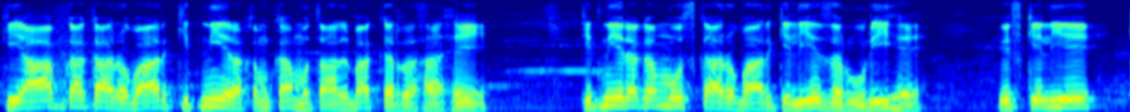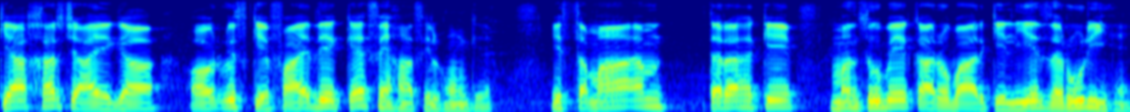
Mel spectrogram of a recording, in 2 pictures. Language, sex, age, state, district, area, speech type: Urdu, male, 30-45, Bihar, Purnia, rural, spontaneous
